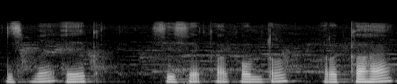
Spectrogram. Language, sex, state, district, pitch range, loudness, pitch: Hindi, male, Uttar Pradesh, Saharanpur, 120-135 Hz, -23 LUFS, 125 Hz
